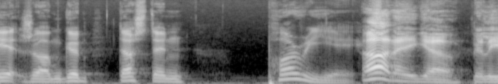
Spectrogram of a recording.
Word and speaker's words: Poirier: Dustin Poirier. Oh, there you go. Billy used to say Dustin. Oh, wow, Poirier.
